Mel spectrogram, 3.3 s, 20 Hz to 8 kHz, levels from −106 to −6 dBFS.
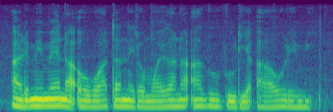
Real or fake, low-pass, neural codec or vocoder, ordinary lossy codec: real; 7.2 kHz; none; none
